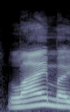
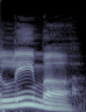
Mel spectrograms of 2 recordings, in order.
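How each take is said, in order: First: It uses the local Ohio pronunciation. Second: It uses the usual expected pronunciation. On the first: The speaker calls it wrong. "the cities in Ohio are not pronounced the way they should be" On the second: The speaker calls it right. "should be"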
